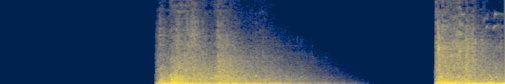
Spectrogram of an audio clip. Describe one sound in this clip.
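A heavy metal door swings open with a loud groan.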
